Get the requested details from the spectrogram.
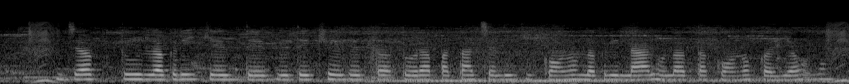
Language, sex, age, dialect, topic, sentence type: Bhojpuri, female, <18, Southern / Standard, agriculture, statement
